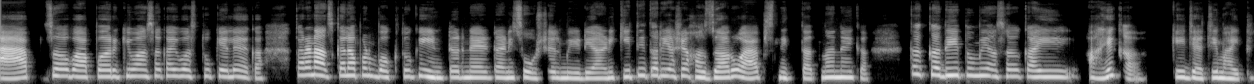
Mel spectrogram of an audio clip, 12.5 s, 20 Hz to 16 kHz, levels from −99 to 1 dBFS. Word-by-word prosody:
ॲपच 205 +2 +5 0.2
वापर 260 0 +1
किंवा 280 0 -2
असं 275 +1 -4
काही 280 -1 -2
वस्तू 275 -1 -4
केलेले 265 -1 -1
आहे 245 -3 -2
का? 205 - -6 0.4
कारण 320 +1 +2
आजकाल 300 0 +4
आपण 305 -1 +1
बघतो 260 0 -3
की 285 - -2
इंटरनेट 230 0 +1
आणि 225 0 +2
सोशल 220 0 -3
मीडिया 205 0 0
आणि 205 +1 0
कितीतरी 290 +3 -2
अशा 280 +1 -1
हजारो 235 +2 +2
ॲप्स 215 +1 0
निघतात 205 -2 -4
ना 240 +1 +4
नाही 240 0 +5
का? 195 - -7 0.5
तर 355 - 0
कधी 310 -1 +4
तुम्ही 300 0 +1
असं 270 0 -4
काही, 250 -1 +1 0.2
आहे 230 +7 +3
का? 175 - -4 0.3
की 245 -1 +1
ज्याची 215 0 0
माहिती 200 0 +1
245 Hz, 175 wpm, -21 LUFS, 220-275 Hz, 0.5 s, ॲपच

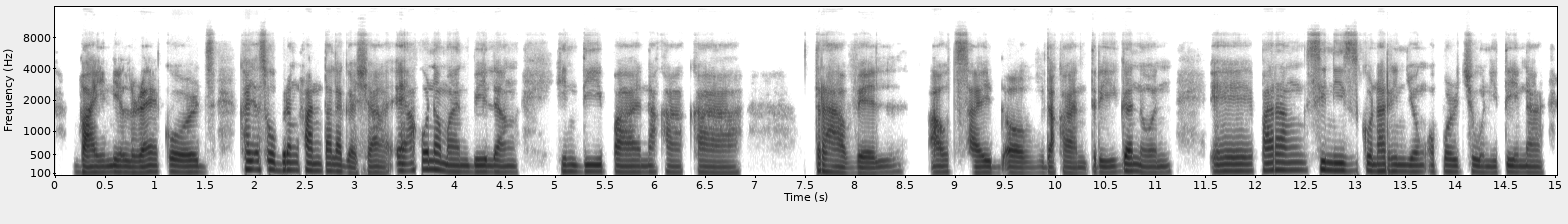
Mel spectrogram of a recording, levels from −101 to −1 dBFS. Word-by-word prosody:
vinyl 125 0 +2
records. 125 0 +2 0.2
Kaya 180 -1 +2
sobrang 170 -2 +2
fan 160 -3 +4
talaga 135 -7 +1
siya. 120 -2 -2
Eh 155 - +4
ako 185 +4 +2
naman, 130 -5 +1
bilang 130 -1 0 0.4
hindi 140 0 0
pa 125 -2 +1
nakaka-travel 120 -2 -5 1.7
outside 120 -2 0
of 115 0 +1
the - - +3
country, 120 +2 -2
ganun, 130 -4 +1 0.3
eh 145 +1 0
parang 165 +1 +2
sineize 160 -3 +1
ko 155 -2 +1
na 145 - +3
rin 140 -1 0
yung 135 0 0
opportunity 130 -1 -2
na 120 -1 -2
130 Hz, 110 wpm, -23 LUFS, 120-145 Hz, 1.7 s, fan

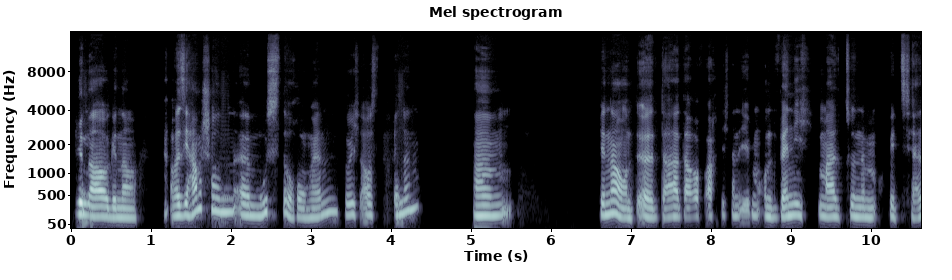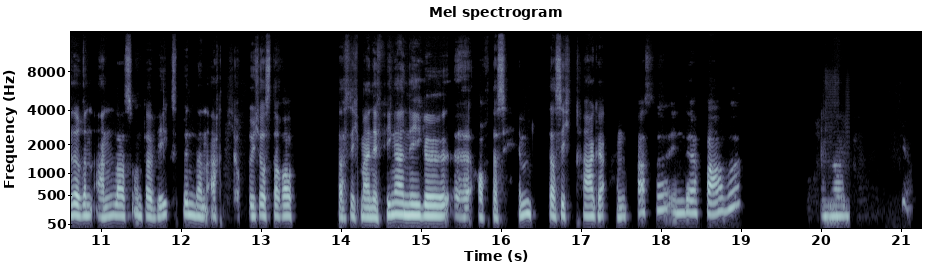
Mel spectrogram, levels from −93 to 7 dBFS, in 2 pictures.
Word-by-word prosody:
Genau, 150 -5 +8
genau. 135 -1 +2 0.4
Aber 160 -2 +3
sie 170 0 +3
haben 215 +7 +4
schon, 215 -5 +2
äh, 170 -2 +2
Musterungen 155 +1 -1
durchaus 170 -1 -2 0.2
drinnen. 215 - 0 0.7
Ähm 160 +5 +2 1.1
Genau 175 -2 +5
und, 130 -2 -2
äh, 140 -3 +3
da 145 +1 +1
darauf 145 0 -2
achte - - -6
ich 170 - -16
dann 160 -1 -7
eben. 165 -2 -6
Und 140 -3 -4
wenn 150 +3 +4
ich 170 0 -2
mal 145 -2 0
zu 155 - -4
'nem 140 -1 0
offizielleren 155 +3 -1
Anlass 155 +2 -1
unterwegs 155 +2 -3
bin, 175 -3 -1
dann 145 -2 -1
achte 145 0 -7
ich - - -16
auch - - -15
durchaus 155 0 -1
darauf, 155 0 +1 0.5
dass 135 -1 -4
ich 145 -4 -5
meine 140 -1 +3
Fingernägel, 165 -1 +5
äh, 140 -2 -2
auf 140 -1 -2
das 135 -1 -4
Hemd, 175 +2 0 0.2
das 160 -2 -1
ich 160 -1 -4
trage, 155 -1 -1
anpasse 195 - -6
in 195 -1 -3
der 200 -1 -1
Farbe. 220 - -1 1.0
Und 155 0 -5
dann 155 0 -3 0.7
ja. 375 - -15
155 Hz, 150 wpm, -23 LUFS, 145-175 Hz, 1.1 s, Genau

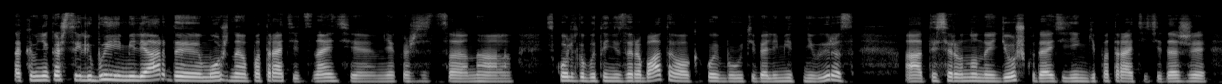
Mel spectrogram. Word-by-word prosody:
Так 175 +3 -1
и - - +3
мне 195 +1 +4
кажется 205 +1 +1
и - - +3
любые 205 +2 +3
миллиарды 190 -2 +4
можно 175 -1 +1
потратить, 170 -3 0
знаете, 150 -2 -2
мне 140 +1 -6
кажется, 145 0 -4
на 140 -1 -4 0.3
сколько 175 -1 0
бы 165 0 -1
ты 165 +1 -4
ни 155 - -3
зарабатывал, 160 +2 +1
какой 160 +1 -2
бы 145 0 -6
у 145 - -4
тебя 145 0 -2
лимит 145 +1 -5
ни 145 -1 -6
вырос, 170 +1 -1 0.5
а 145 0 +3
ты 165 - -6
всё 175 +4 0
равно 165 0 +1
найдёшь 155 +4 +1
куда 145 - 0
эти 150 0 -3
деньги 150 0 -4
потратить, 145 -4 -2
и 135 - -8
даже 145 0 0
155 Hz, 175 wpm, -22 LUFS, 145-175 Hz, 0.5 s, мне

